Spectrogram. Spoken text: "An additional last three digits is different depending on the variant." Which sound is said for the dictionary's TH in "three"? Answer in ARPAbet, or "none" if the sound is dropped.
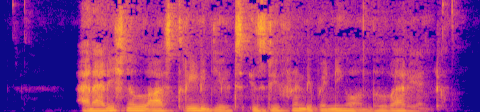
T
